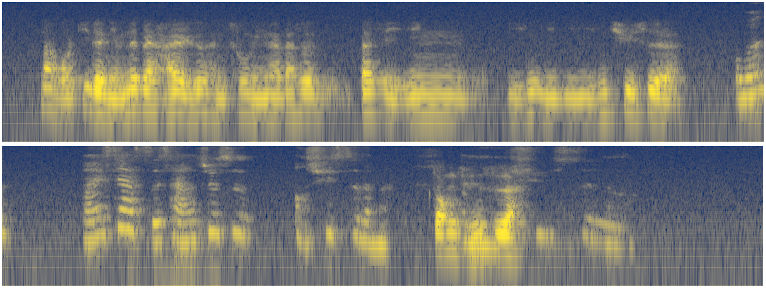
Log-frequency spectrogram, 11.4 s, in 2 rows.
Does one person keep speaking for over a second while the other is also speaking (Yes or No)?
No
